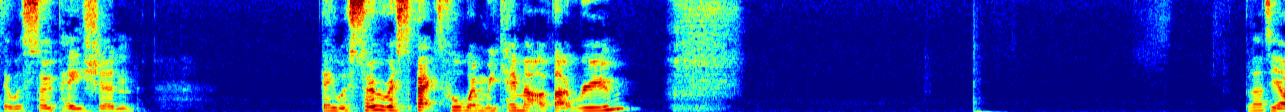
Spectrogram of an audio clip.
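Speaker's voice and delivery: crying while talking. Recounting a late vet appointment to the camera, crying while talking. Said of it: "I managed that long without crying".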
